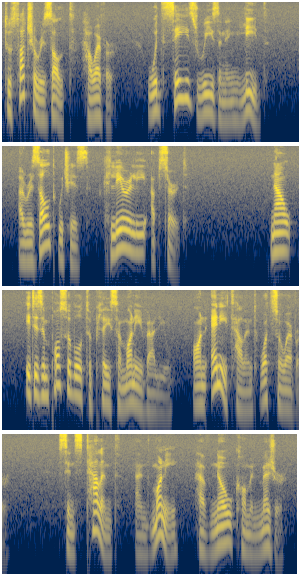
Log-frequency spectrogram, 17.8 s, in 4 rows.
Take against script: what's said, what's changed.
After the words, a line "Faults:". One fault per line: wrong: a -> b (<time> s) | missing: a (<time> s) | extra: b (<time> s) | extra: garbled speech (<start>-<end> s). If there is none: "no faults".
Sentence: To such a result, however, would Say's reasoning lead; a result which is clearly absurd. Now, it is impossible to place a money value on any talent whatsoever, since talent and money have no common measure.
To such a result, however, would Say's reasoning lead; a result which is clearly absurd. Now, it is impossible to place a money value on any talent whatsoever, since talent and money have no common measure.
Faults:
no faults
